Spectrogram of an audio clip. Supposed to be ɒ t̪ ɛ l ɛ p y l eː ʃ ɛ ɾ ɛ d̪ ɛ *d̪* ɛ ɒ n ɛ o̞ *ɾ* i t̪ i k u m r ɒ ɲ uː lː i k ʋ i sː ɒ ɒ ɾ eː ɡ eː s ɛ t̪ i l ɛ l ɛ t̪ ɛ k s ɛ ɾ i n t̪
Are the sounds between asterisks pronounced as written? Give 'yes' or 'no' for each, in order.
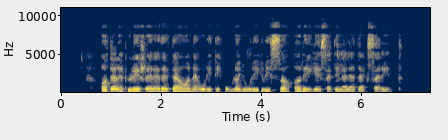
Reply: no, no

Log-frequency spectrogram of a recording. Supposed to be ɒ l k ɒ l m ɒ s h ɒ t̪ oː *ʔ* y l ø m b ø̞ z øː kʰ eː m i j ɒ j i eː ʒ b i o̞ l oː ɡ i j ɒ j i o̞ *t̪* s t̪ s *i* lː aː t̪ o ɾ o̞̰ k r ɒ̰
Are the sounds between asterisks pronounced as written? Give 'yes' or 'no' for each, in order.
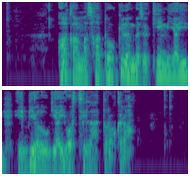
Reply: no, no, yes

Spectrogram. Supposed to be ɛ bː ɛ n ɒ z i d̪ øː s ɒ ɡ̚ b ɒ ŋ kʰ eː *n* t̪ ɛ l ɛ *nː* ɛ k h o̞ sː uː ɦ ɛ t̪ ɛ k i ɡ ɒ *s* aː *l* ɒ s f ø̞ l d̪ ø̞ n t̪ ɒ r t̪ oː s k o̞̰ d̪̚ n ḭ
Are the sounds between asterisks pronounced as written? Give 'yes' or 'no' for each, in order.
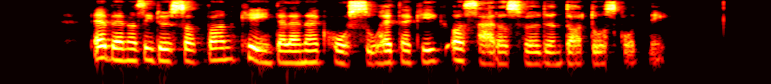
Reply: no, no, yes, no

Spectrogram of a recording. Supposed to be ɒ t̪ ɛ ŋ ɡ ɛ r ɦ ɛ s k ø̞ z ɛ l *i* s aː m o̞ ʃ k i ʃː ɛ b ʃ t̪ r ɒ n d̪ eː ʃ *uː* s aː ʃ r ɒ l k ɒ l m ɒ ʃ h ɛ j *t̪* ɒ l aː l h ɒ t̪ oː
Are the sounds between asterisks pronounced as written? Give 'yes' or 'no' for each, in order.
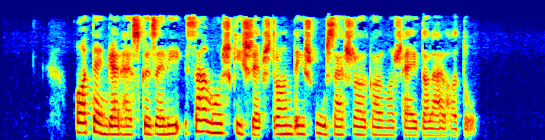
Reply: yes, yes, yes

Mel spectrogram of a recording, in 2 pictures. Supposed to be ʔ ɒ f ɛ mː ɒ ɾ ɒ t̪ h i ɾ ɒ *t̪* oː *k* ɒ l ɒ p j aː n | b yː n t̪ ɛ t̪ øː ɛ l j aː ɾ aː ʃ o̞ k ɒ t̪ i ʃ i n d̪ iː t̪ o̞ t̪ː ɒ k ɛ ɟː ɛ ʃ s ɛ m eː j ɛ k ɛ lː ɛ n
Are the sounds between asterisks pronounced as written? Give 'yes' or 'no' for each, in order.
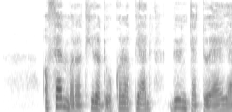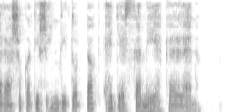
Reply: no, yes

